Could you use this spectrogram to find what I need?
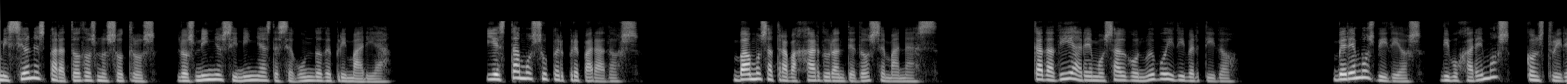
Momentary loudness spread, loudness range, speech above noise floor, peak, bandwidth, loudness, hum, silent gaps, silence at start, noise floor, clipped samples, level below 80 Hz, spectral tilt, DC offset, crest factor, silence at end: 13 LU; 2 LU; over 69 dB; -2 dBFS; 8 kHz; -21 LUFS; none; 4.06-4.77 s, 6.52-7.23 s, 9.52-10.23 s, 12.52-13.23 s; 0 s; under -90 dBFS; under 0.1%; -84 dBFS; -5 dB/octave; under 0.1%; 20 dB; 0 s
